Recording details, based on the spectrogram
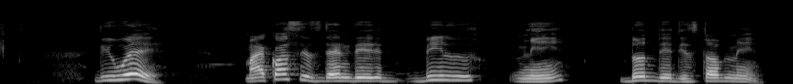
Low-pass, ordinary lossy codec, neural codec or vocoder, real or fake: none; none; codec, 16 kHz, 4 kbps, X-Codec, HuBERT features, trained on balanced general audio; fake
